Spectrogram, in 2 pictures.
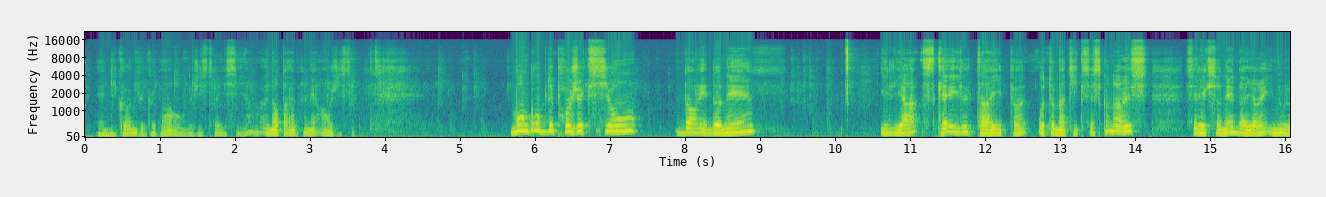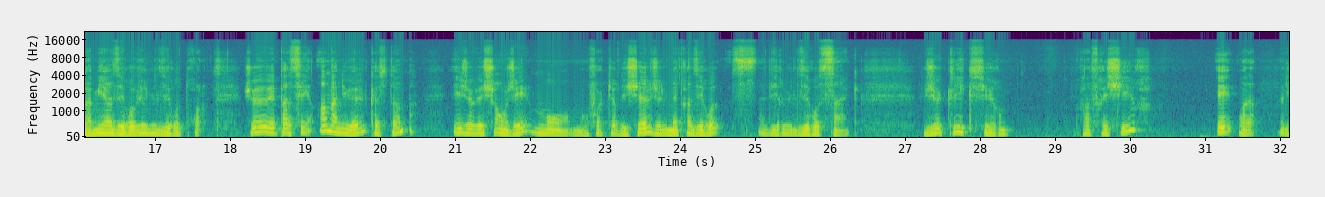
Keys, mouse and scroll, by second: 5.7 click, 7.4 click, 18.2 click, 18.8 click, 19.8 click, 21.0 click, 21.7 click, 23.9 BackSpace, 24.7 KP_5, 29.7 click.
